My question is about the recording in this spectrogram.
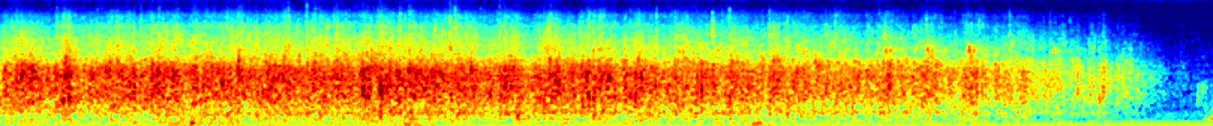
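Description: Audience applauding, holding steady and then dying away near the end.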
